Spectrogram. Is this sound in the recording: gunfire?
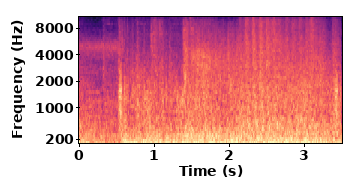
yes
